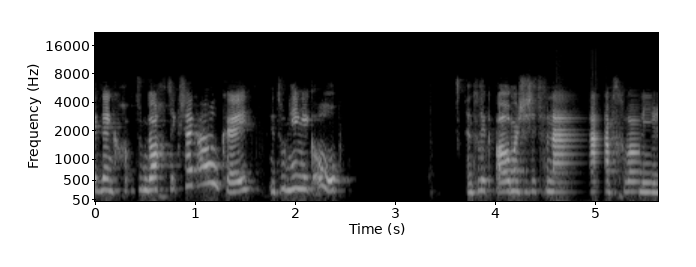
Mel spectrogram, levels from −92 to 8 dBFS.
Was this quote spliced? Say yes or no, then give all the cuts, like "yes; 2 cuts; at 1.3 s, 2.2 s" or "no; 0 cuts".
yes; 1 cut; at 3.8 s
